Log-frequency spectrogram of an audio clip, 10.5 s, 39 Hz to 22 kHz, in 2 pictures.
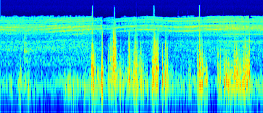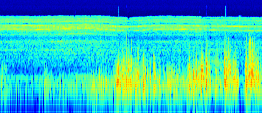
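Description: Succi-Lift SR5 hooklift working off a pickup-based truck: the truck's engine runs with a steady high hydraulic whine as the hook arm draws a roll-off container up onto the frame. Irregular loud rumbling bursts come and go over it, strongest about two to five seconds in and again near the end.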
